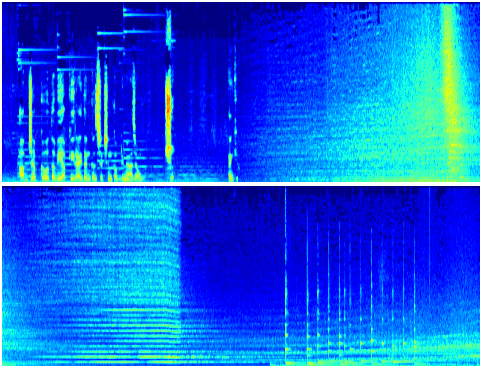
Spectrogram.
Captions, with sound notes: I'll visit the Raidhan Construction Company whenever you want. - Sure. - Thank you! [suspenseful music] [mobile phone ringing]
